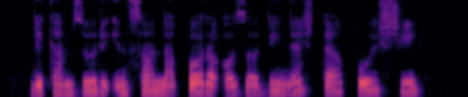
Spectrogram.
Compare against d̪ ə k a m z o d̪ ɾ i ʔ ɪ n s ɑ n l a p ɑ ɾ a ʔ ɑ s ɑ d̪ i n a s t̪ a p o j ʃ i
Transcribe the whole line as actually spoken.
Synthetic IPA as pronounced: d̪ ə k a m z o ɾ i ʔ ɪ n s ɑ n l a p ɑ ɾ a ʔ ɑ z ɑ d̪ i n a ʃ t̪ a p o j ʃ i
